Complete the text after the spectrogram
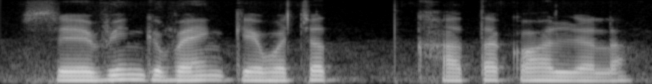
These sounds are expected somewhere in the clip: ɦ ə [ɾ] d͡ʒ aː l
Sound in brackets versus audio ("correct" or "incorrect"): incorrect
